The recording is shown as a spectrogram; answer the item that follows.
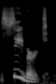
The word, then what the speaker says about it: Seibert: exactly the same way I do s-e-i-b-e-r-t except he pronounces his name Siebert and uh most people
